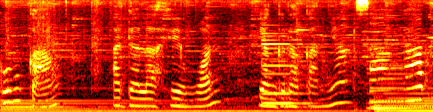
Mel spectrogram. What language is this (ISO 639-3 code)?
ind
